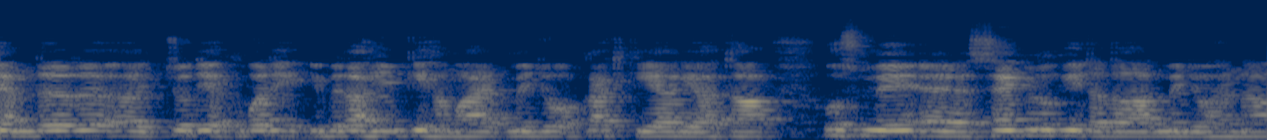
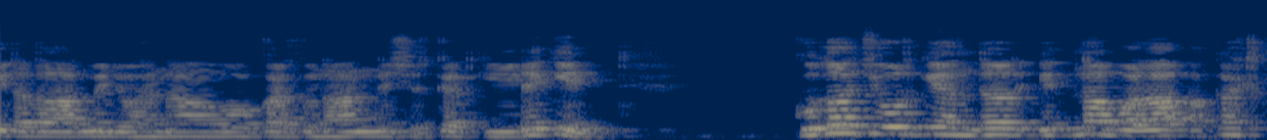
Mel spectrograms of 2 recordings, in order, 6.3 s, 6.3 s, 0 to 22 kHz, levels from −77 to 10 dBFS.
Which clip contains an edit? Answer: second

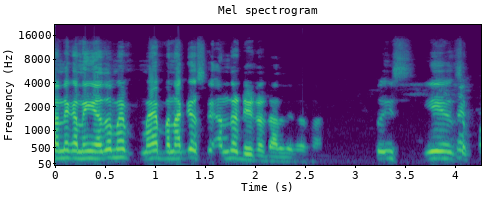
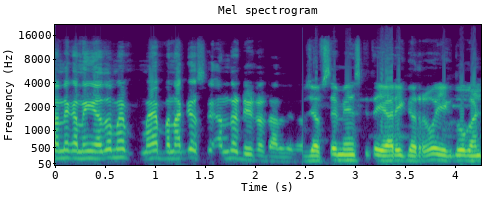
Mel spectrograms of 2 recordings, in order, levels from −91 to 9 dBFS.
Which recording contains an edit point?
second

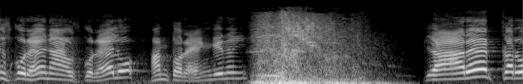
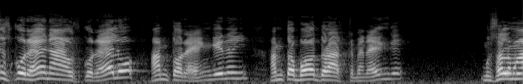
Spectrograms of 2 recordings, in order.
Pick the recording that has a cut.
first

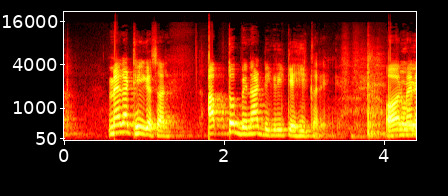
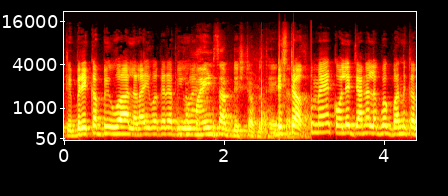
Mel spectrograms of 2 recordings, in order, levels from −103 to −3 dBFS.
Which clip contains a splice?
second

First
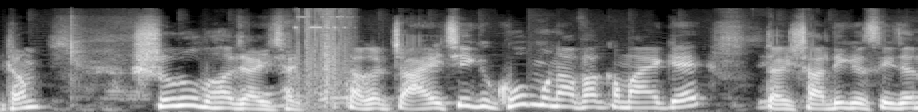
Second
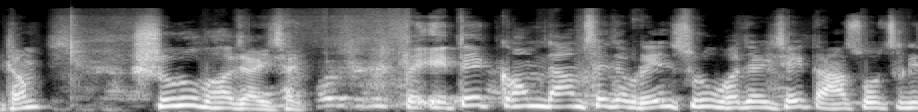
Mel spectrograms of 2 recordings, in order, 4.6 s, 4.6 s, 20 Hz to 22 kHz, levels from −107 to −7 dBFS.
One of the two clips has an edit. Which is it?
first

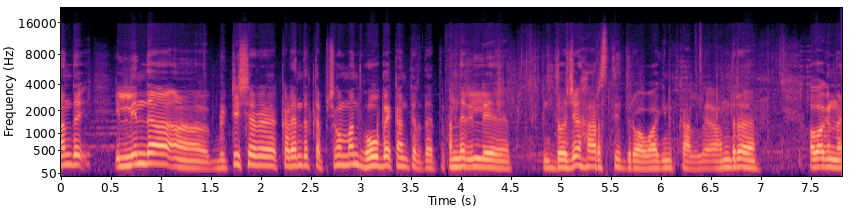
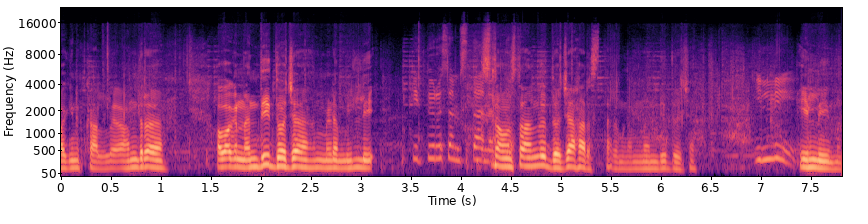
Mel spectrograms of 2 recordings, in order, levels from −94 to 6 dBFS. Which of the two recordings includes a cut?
first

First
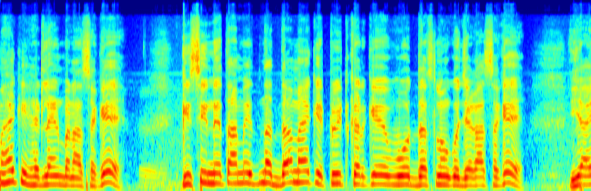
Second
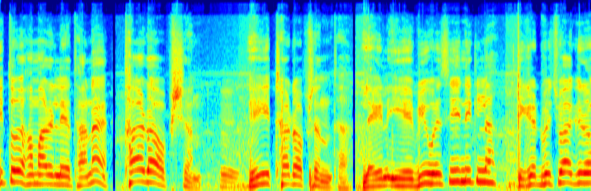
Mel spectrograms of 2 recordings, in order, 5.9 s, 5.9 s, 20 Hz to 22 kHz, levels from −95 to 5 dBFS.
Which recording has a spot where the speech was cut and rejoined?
second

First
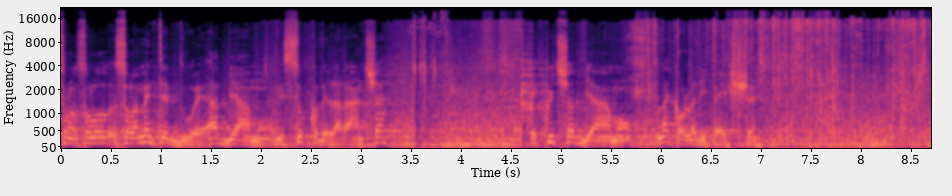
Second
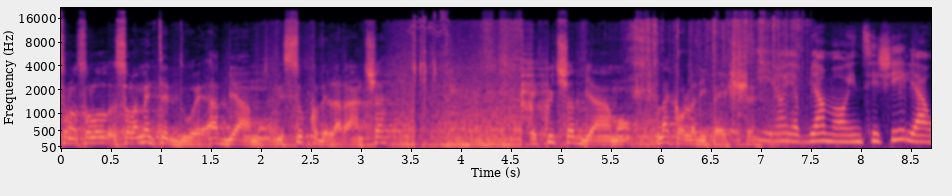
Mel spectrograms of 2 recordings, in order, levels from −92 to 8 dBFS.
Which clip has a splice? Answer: second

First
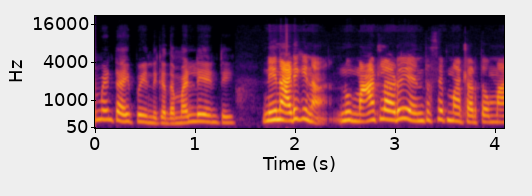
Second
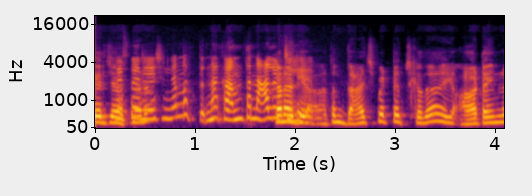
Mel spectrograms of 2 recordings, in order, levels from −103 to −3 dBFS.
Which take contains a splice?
first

